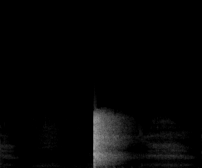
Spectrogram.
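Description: A single sharp click about a second in, dying away within about a third of a second; otherwise near silence.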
